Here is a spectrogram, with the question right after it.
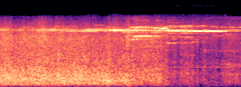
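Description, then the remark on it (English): Underground tube train wheels squeal loudly against the rails, a high metallic whine riding over a steady rumbling roar of rolling cars that stays constant before easing slightly at the end. “goes down into the tube and for the second time in the film is contemplating suicide and throwing herself on the tracks or in front of the train.”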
